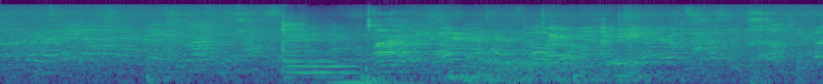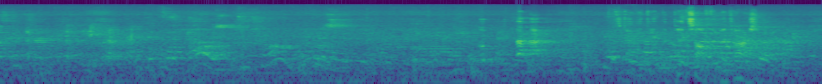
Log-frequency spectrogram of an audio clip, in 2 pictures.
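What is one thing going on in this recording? Electric guitars play loudly.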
